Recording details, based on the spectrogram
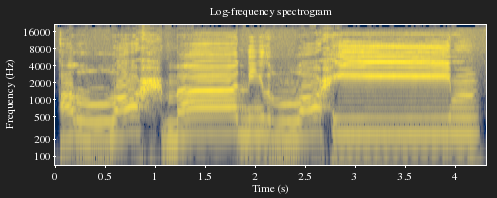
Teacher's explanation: را کو پر پڑھنا ہے اور حا کا خاص خیال رکھنا ہے، الرحمن الرحیم نہیں پڑھنا، الرحمن الرحیم۔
